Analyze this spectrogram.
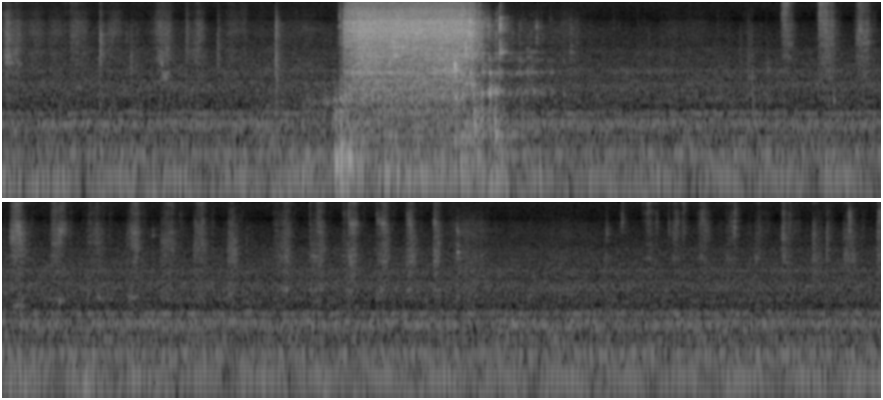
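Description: A water tap runs for about a second and a half a few seconds in. Then an open-comb double-edge safety razor scrapes across stubble in a long run of short strokes.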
